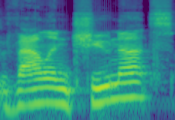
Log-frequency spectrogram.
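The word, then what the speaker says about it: Valančiūnas: mccollum gets it to valencia eunice fouled going to the line dude it's a big white problem first free throw hits it it's pronounced valen chew nuts all right i'll keep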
